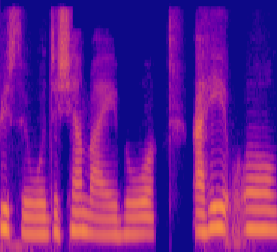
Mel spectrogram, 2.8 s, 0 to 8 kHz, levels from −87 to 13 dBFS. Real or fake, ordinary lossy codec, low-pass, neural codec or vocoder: fake; MP3, 48 kbps; 7.2 kHz; codec, 16 kHz, 0.5 kbps, X-Codec, HuBERT features, trained on balanced general audio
